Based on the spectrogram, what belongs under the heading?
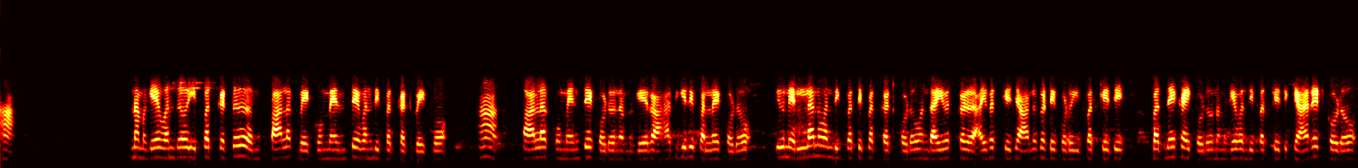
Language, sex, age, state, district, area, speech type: Kannada, female, 45-60, Karnataka, Bellary, rural, conversation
